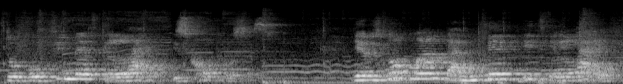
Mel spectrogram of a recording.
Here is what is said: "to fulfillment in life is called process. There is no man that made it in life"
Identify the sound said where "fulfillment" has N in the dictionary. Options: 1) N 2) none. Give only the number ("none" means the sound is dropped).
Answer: 2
